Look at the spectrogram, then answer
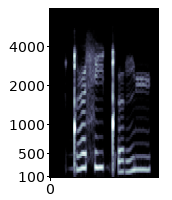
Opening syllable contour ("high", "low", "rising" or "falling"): high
